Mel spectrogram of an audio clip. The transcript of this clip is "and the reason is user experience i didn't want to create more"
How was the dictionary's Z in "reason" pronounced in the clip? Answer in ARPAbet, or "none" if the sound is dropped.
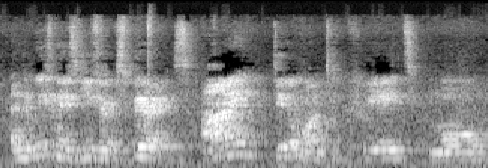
Z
